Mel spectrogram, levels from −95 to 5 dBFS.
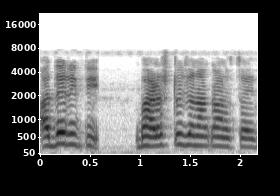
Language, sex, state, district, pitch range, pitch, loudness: Kannada, male, Karnataka, Bidar, 255-280 Hz, 260 Hz, -17 LUFS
